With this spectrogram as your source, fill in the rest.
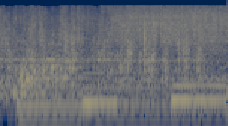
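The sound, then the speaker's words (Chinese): A toilet flushing: a steady, fairly loud rush of water lasting about a second and a half, with a low droning hum underneath that steps up in pitch partway through. No one speaks. “马桶的冲水声之后，小燕离开了厕所，回到了教室”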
